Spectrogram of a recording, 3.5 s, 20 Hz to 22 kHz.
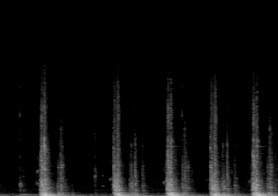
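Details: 1978 Chevy El Camino electric door lock: five short, solid clunks about a second apart with quiet between; the lock motor now cycles firmly and reliably.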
